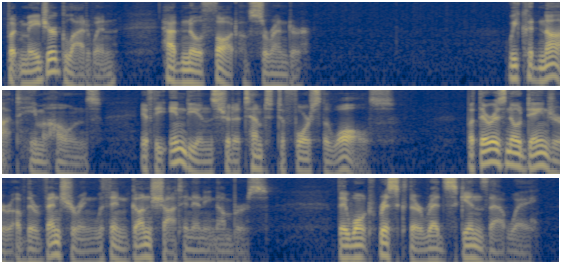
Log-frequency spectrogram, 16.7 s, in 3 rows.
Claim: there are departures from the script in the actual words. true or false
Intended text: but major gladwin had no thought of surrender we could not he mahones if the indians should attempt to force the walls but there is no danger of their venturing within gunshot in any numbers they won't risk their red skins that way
false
